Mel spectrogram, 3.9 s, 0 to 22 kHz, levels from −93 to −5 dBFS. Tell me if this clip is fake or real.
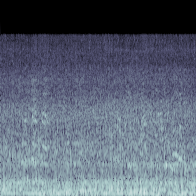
fake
